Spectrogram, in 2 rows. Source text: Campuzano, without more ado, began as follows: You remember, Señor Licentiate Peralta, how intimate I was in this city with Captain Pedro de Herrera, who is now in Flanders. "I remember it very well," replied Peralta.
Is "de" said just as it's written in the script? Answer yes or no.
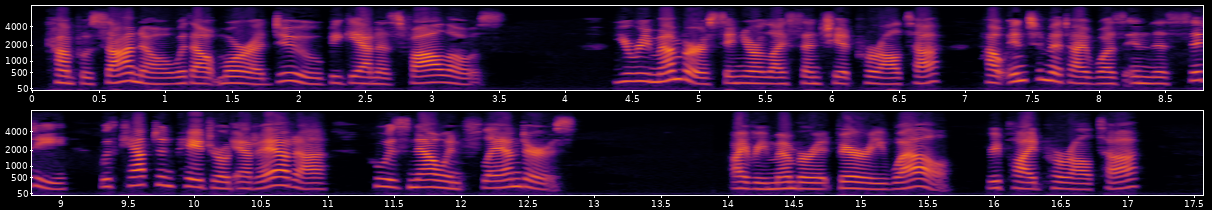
no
